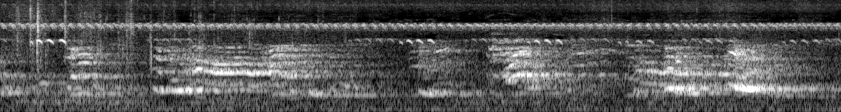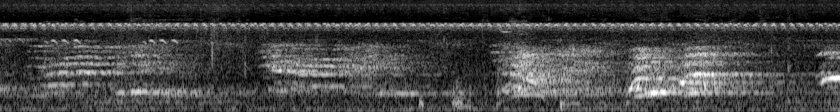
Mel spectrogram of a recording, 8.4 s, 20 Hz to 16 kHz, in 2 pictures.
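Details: Young four-month-old Beagle pups worked in the wild in 2013: distant, wavering hound bays come in repeated drawn-out bursts, several voices overlapping and fading in and out, over a steady high insect hum.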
